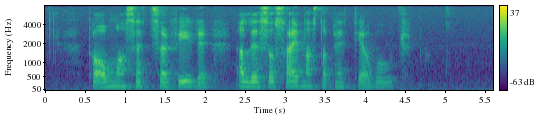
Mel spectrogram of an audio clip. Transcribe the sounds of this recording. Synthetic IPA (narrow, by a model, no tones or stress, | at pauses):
t̪ʰɑːɔmɑnsɛt̪sæɾfiːɾəʔæleːsɑsæ̰ɪnɑst̪ɑːpʰɛt̪ʰɪ̰ɑ̰boːʈn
